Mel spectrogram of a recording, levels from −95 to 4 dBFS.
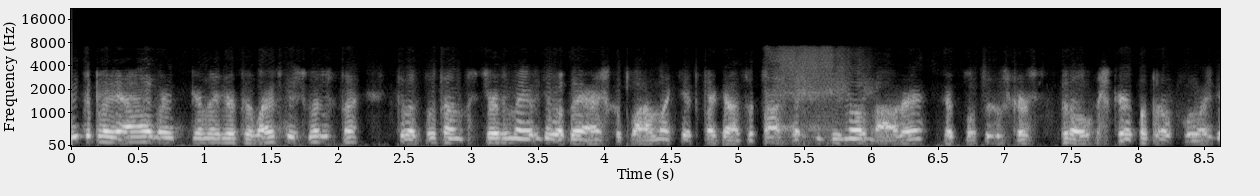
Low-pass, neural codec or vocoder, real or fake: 7.2 kHz; codec, 16 kHz, 1 kbps, FreqCodec, smaller model; fake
